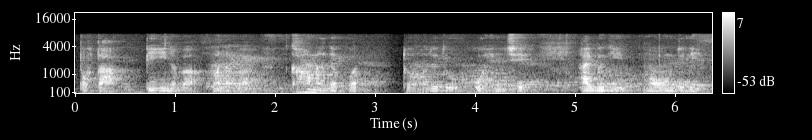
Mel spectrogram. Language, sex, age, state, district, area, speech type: Manipuri, male, 18-30, Manipur, Tengnoupal, rural, spontaneous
